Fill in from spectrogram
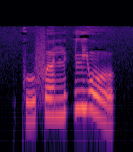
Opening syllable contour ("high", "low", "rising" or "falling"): rising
